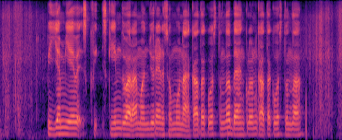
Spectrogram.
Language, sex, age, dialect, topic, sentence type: Telugu, male, 46-50, Utterandhra, banking, question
